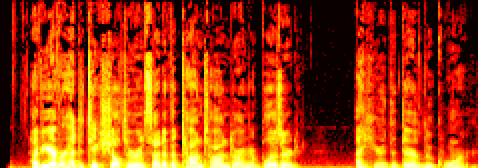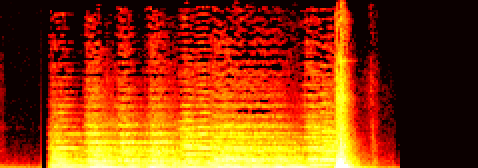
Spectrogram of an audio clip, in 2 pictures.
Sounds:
Speech, Music

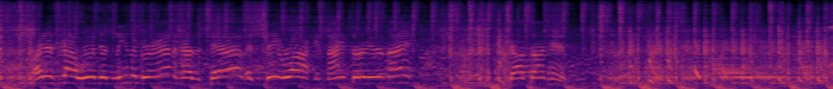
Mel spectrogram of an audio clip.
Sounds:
Music, Speech

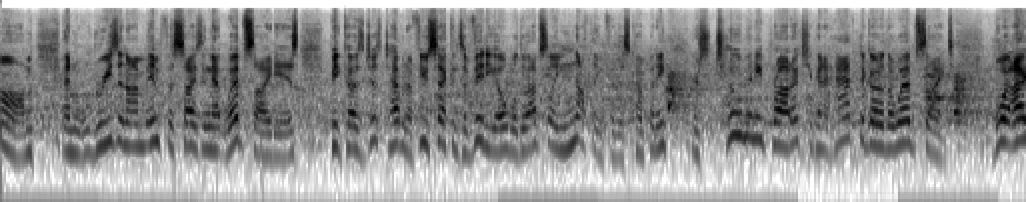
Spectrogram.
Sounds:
Dog, Domestic animals, Yip, Speech, Animal

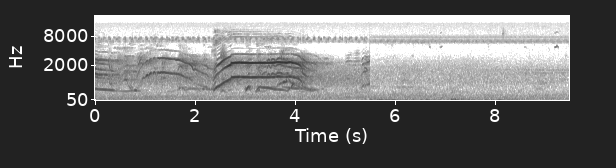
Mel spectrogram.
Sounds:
coyote howling

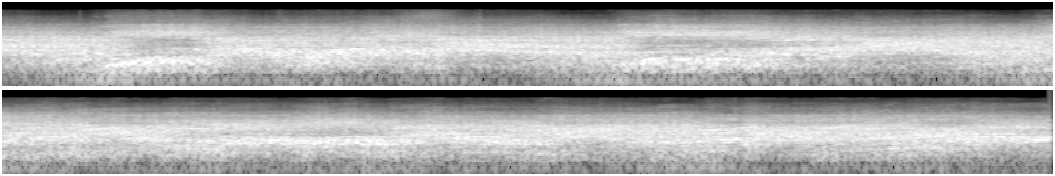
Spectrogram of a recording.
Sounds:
inside a large room or hall, Speech

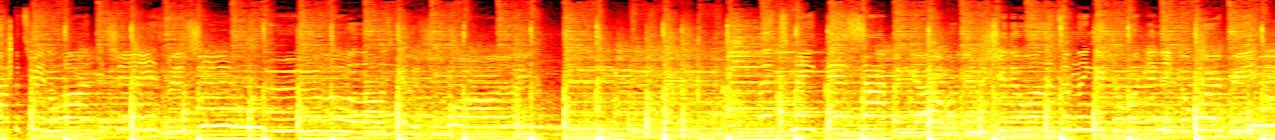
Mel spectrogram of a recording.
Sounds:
Music

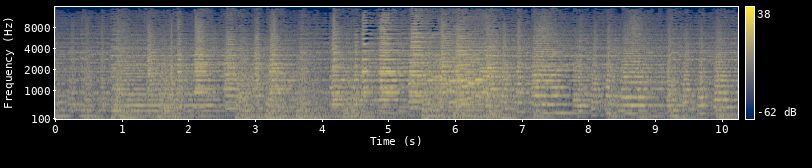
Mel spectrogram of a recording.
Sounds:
Music

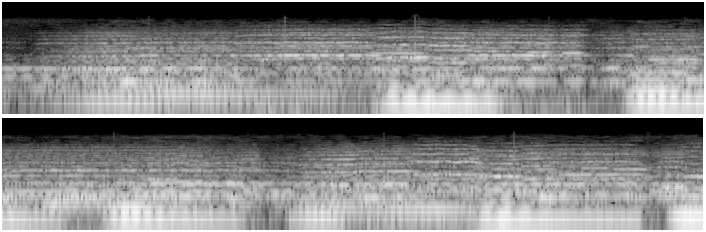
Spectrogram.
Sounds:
Music

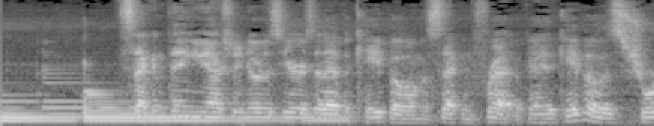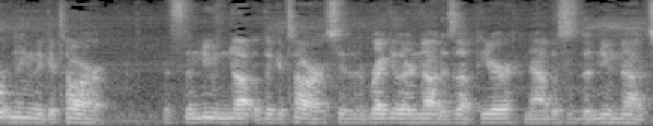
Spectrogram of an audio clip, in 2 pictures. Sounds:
Speech, Plucked string instrument, Guitar, Music, Strum, Musical instrument

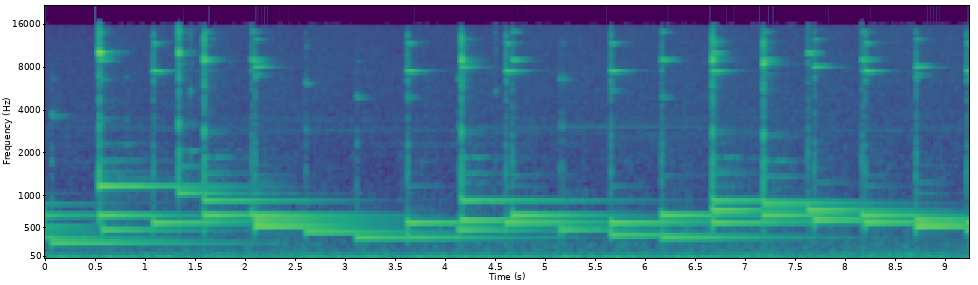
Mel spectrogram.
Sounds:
Music

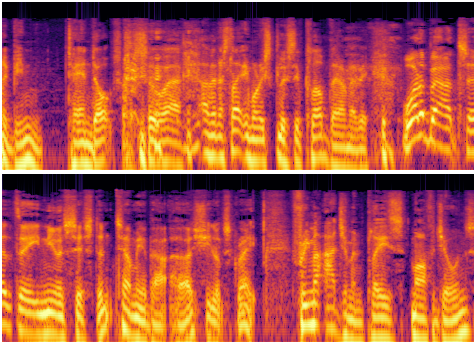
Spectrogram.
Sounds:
Speech

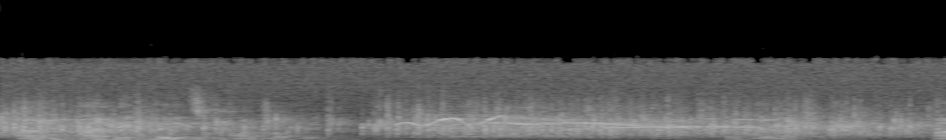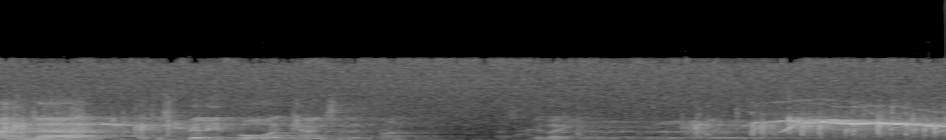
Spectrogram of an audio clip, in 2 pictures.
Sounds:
Speech

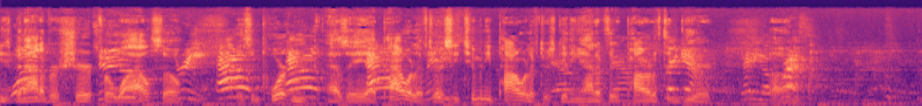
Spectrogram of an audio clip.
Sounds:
Speech

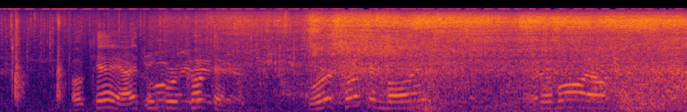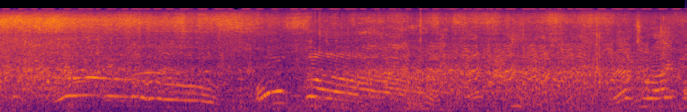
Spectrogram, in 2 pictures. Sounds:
Speech

